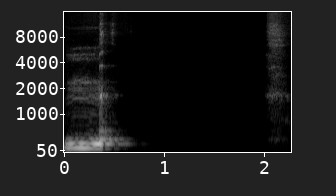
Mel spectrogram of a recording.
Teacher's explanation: How about the sound m? M, it's voiced, of course. And it's bilabial because you need two lips to produce it.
